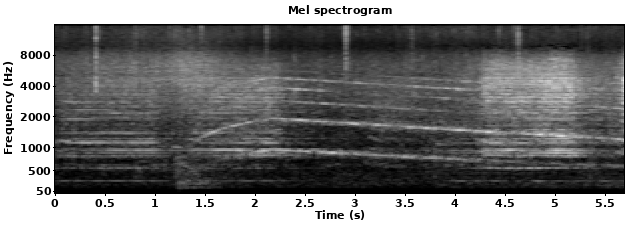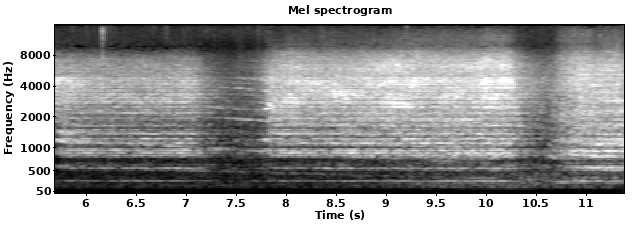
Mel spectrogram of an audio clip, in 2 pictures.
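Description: Fire ladder truck approaching with its Federal Q mechanical siren: the siren winds up about a second in and then coasts slowly down in pitch, followed by a series of air horn blasts, getting louder as the truck nears.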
